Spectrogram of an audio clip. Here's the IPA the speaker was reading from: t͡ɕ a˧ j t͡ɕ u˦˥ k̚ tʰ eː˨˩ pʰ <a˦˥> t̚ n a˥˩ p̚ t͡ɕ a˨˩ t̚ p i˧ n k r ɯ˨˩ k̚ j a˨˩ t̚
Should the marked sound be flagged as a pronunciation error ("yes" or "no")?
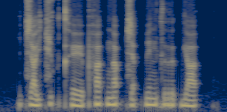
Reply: yes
